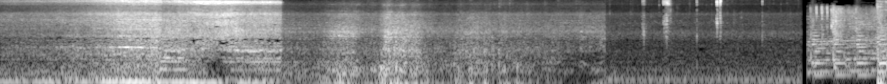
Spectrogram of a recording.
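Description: A passenger train passing close by on the next track, heard through an open carriage window. A loud rush of wheel and coach noise with a low hum comes as the locomotive goes by, then uneven rushing and a few rail clicks as the coaches pass, growing quieter. It cuts off abruptly near the end, where music begins.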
